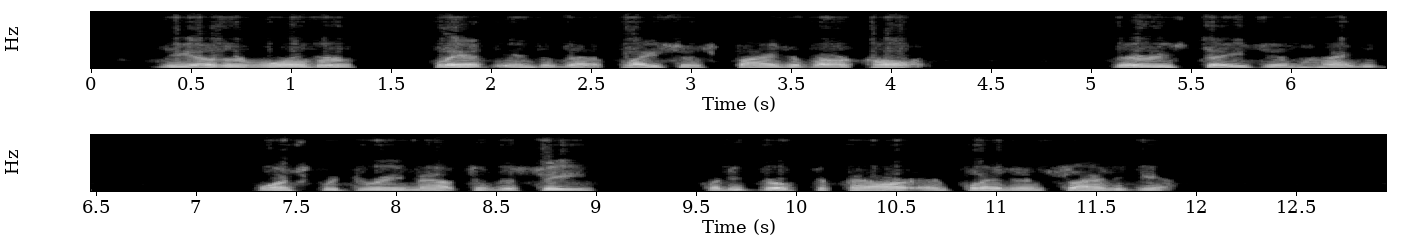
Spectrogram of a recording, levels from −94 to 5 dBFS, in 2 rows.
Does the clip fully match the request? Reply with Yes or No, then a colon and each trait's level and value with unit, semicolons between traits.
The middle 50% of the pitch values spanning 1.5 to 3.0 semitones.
Yes: narrow, 2.4 semitones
